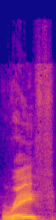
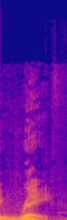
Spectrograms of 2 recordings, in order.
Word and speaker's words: Ralph: How about Rafe Fiennes, whose name is spelled Ralph? My name is spelled Ralph, but I want you to call me Rafe. The L is silent. Rafe. And the A is long.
